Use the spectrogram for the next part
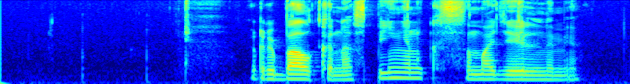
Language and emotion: Russian, neutral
